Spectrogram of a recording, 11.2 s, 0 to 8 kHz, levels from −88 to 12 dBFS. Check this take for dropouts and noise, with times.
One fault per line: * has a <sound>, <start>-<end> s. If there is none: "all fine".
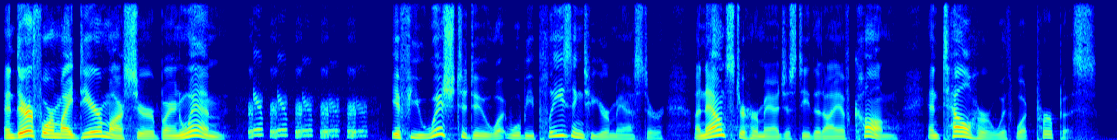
* has a laugh, 2.5-3.7 s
